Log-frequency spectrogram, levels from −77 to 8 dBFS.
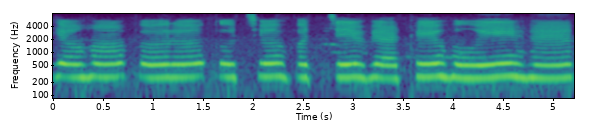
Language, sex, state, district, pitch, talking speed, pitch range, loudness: Hindi, female, Punjab, Pathankot, 265 Hz, 80 wpm, 260-275 Hz, -12 LUFS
